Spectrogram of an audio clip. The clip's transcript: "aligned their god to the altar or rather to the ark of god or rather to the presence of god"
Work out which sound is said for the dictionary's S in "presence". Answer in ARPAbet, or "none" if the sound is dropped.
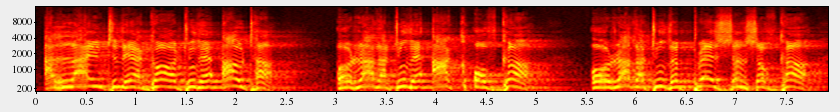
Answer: S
